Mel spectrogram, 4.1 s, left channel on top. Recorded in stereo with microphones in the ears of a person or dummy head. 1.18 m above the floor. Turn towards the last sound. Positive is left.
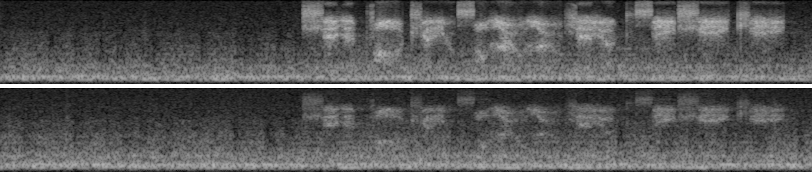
turn(degrees=50)  # may be behind; listen again after turning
